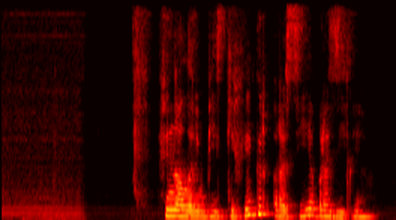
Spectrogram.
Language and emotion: Russian, neutral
